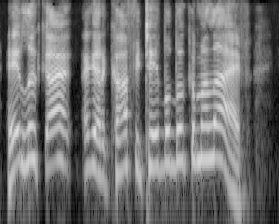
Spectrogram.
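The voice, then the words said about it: Bad put-on Southern accent. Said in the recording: “in a horrible Southern accent”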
